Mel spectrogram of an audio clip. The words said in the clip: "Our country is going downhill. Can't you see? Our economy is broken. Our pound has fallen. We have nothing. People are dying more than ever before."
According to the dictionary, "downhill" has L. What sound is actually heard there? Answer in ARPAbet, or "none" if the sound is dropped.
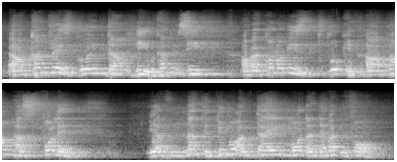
W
